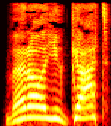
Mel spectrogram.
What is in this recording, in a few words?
pain; Adachi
